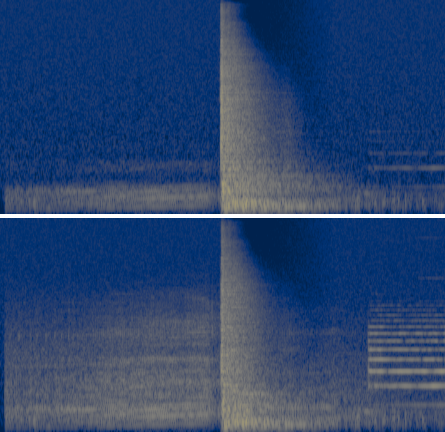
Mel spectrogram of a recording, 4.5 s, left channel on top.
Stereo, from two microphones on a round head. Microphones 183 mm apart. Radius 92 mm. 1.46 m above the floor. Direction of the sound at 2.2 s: 65° left (ahead or behind).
